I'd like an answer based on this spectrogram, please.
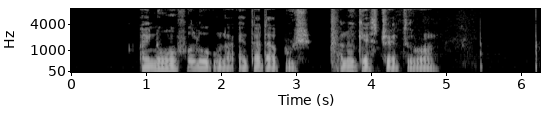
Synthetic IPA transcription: ʔajnowɔ̃nfɔloʔunaʔɛ̃ntʰadabuʃ | a̰noɡɛtstɹɛ̃nk̚tʰuɹɔ̃n

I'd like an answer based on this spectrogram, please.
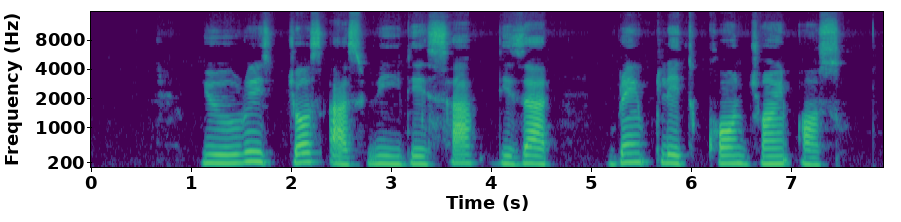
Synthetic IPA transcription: juɹit͡ʃ | d͡ʒɔstaswidesaf | dizat | bɹĩnpletkʰɔ̃nd͡ʒɔ̃ɪ̃nɔs

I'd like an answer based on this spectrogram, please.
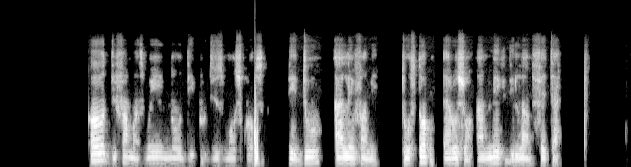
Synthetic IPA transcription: ɔldifamaswinodepɹodjusmɔskɹɔps | d̥edu | alĩnfamĩ | tostɔp | ɛɹoʃɔ̃nãnmekdilãndfɛtʰa

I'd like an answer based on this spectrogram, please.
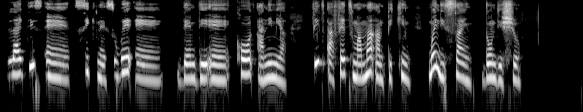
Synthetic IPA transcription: laɪk̚disɛsiknɛsweɛ̃ | dɛ̃mdeɛkʰɔlanimia | fitafɛk̚tmamaʔãnpikʰĩn | wɛ̃ndisãɪ̃ndɔ̃ndeʃo

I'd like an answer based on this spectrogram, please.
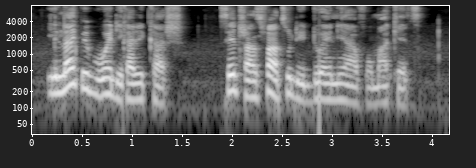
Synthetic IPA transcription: ilaɪk̚pip̬l̩wɛdekaɾikaʃ | setɾãnsfatudedoɛniaʊfɔmakɛt

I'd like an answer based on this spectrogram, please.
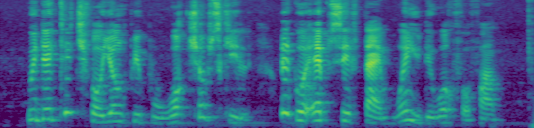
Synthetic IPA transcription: widetit͡ʃfɔjɔ̃ŋɡ̚pipowɔkʃɔpskil | wiɡoɛpseftãɪ̃mwɛ̃njudewɔkfɔfãm

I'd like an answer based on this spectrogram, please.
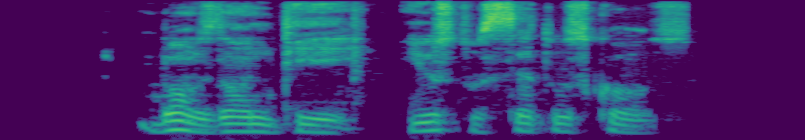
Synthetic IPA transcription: bɔ̃nsdɔ̃nde | justusɛtlskʰɔz̥

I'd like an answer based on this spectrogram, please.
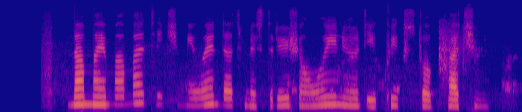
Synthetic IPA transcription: namajmamatʰit͡ʃmiwɛ̃ndadmɛ̃nstɾeʃɔ̃nwinjudikʰwikstɔp̚kʰat͡ʃmi

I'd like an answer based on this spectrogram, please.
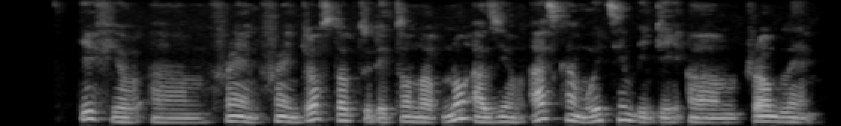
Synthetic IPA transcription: ifjɔamfɹɛ̃ndfɹɛ̃nd̚d͡ʒɔsstɔp̚tʰudetʰɔnɔpnoʔazjũmaskãmwetʰĩnbidiʔampʰɹɔblɛ̃m

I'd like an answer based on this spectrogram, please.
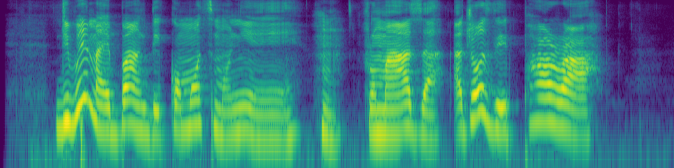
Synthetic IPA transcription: diwemaɪbãŋk̚dekɔmɔtmɔ̃nieeh̩fɾɔ̃maazaa̰d͡ʒɔs̬depʰaɾa

